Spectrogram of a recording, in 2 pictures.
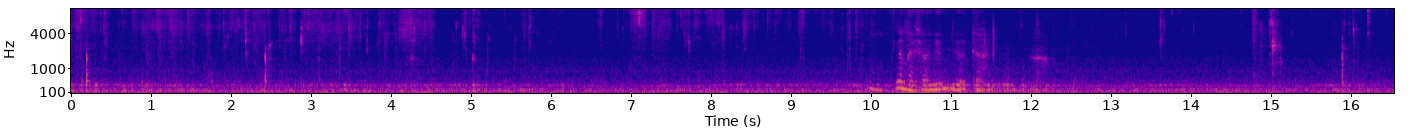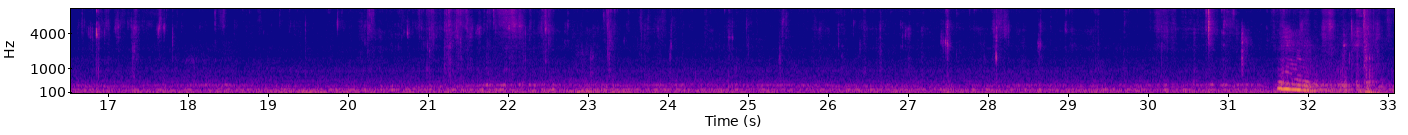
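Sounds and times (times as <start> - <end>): biting and chewing sticky food: 0.0 - 10.3, 12.4 - 31.6
steady low hum: 0.0 - 33.0.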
